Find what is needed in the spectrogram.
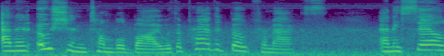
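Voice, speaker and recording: A woman speaks in an unremarkable speaking voice at medium pitch. She talks at a fairly slow pace. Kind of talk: children's story reading. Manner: warm, friendly.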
